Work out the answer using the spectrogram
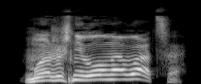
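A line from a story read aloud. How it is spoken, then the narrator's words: Loud insistent shout. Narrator (Russian): крикнул в ответ Динов папка, словно чем громче он кричал, тем правдивее были его слова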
